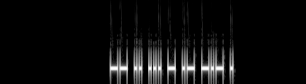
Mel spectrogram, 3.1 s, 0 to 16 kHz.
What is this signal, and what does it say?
Morse code, heard as a keyed tone, about 48 wpm, 700 Hz. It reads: MISTAKE
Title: Top 1501-1750 Words 50wpm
